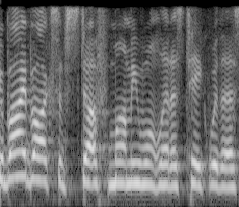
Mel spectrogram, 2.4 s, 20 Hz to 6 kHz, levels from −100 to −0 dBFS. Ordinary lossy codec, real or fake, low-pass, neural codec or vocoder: MP3, 48 kbps; real; 5.4 kHz; none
